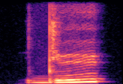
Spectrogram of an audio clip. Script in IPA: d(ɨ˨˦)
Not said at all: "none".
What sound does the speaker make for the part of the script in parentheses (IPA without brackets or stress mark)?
ɨ˨˦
